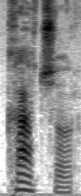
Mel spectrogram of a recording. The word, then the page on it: drake: /ˈdrɑːˌkɛ/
